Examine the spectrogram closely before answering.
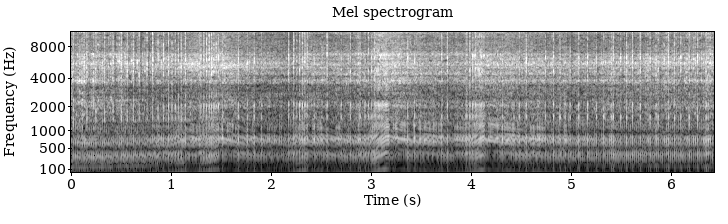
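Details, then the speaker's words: McCulloch 10-10A chainsaw, free, cutting dry white oak: two-stroke keeps screaming at a high, wavering rev and never drops to a low idle; owner suspects it needs a carb kit. "it's not idling right i think it needs a cob kit um i can't get it to slow down to the speed that i want"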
